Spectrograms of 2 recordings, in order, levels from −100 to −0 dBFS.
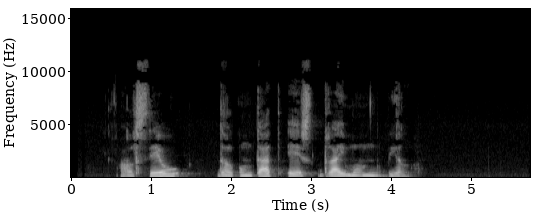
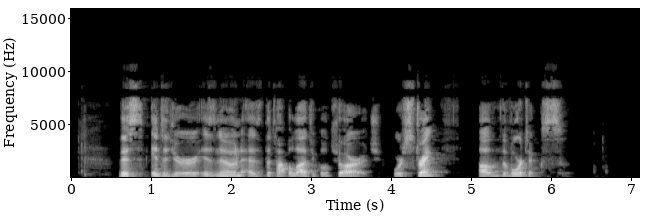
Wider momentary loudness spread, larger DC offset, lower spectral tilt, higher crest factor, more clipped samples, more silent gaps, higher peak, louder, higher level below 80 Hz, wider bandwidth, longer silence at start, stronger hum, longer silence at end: about the same, 13 LU vs 12 LU; neither; first, -6 dB/octave vs -3.5 dB/octave; about the same, 22 dB vs 24 dB; neither; second, none vs 3.92-4.02 s, 4.87-5.08 s; second, -10 dBFS vs 0 dBFS; second, -31 LUFS vs -24 LUFS; second, -80 dBFS vs -72 dBFS; first, 11.5 kHz vs 9.6 kHz; about the same, 0.6 s vs 0.6 s; neither; first, 1.55 s vs 1 s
